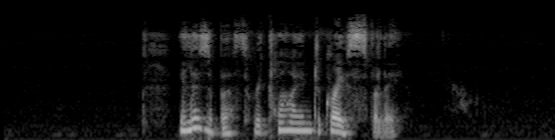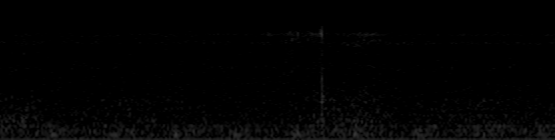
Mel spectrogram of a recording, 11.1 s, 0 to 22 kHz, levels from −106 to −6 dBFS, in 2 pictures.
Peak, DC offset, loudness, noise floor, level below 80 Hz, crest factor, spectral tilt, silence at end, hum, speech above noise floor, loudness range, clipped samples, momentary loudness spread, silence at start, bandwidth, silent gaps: -26 dBFS; under 0.1%; -45 LUFS; under -90 dBFS; -86 dBFS; 24 dB; -5 dB/octave; 7.15 s; none; over 45 dB; 5 LU; under 0.1%; 13 LU; 1.8 s; 13 kHz; none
